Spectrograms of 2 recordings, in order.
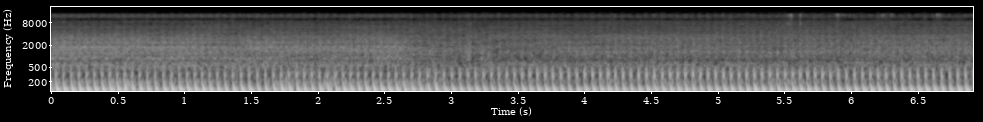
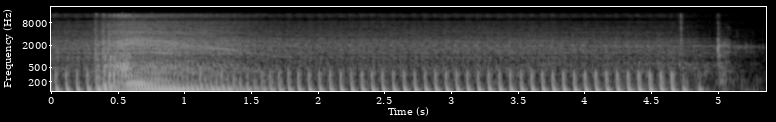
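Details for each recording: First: Honda CRF250L single-cylinder after cam chain tensioner lifter replacement, fitted to cure rattling on throttle closing from a loose cam chain: even idle thumping with no chain rattle or top-end clatter; sounds healthy. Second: Honda CRF250L single, clatter appearing when the throttle closes: a throttle blip, then a light, fast rattle rides on the thumping as revs drop; slack cam chain, suspected fix is replacing the cam chain tensioner lifter.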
